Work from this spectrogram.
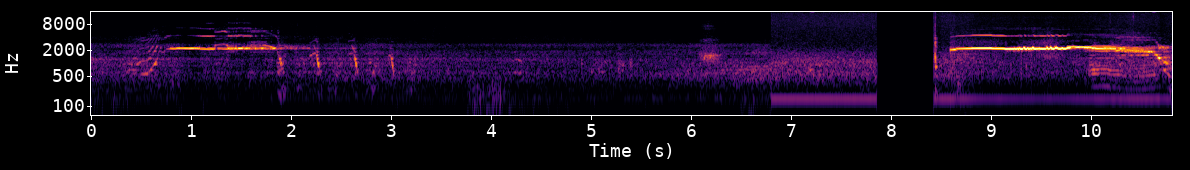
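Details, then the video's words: Bull elk bugles in mating season, with a thin high whistle early on, a brief break, then a second loud sustained whistled bugle against a steady low hum and background noise. "Bugles, Barks, Grunts and More"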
